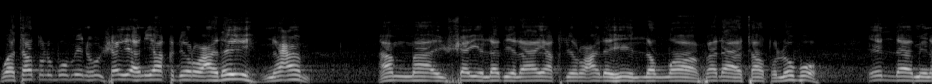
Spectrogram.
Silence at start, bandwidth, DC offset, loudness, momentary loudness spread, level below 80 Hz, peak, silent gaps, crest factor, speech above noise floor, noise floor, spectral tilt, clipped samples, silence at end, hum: 0 s; 10.5 kHz; under 0.1%; -25 LUFS; 10 LU; -56 dBFS; -8 dBFS; none; 18 dB; 31 dB; -55 dBFS; -6.5 dB/octave; under 0.1%; 0 s; none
